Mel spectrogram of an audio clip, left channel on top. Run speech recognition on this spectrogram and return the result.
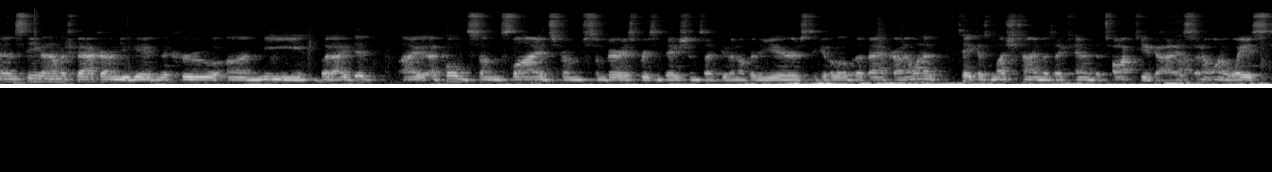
and Steven, how much background you gave the crew on me, but I pulled some slides from some various presentations I've given over the years to give a little bit of background. I want to take as much time as I can to talk to you guys. I don't want to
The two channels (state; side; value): silent; right; digital silence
